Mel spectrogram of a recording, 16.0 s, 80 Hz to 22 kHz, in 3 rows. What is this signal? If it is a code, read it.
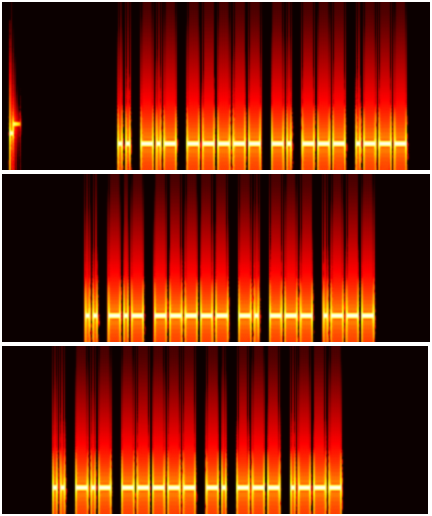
Morse code, heard as a keyed tone, about 25 wpm, 700 Hz. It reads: IK0NOJ IK0NOJ IK0NOJ
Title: Call Signs Repeated 2x - 25wpm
